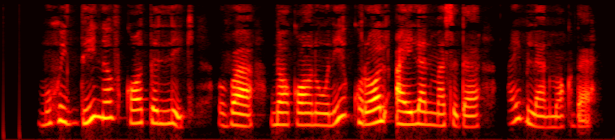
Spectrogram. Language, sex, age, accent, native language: Uzbek, female, 18-24, Farg'ona, Uzbek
